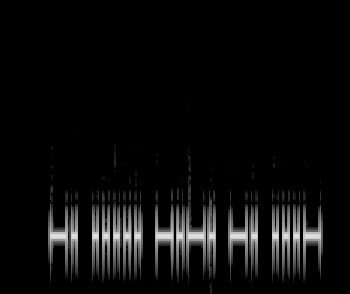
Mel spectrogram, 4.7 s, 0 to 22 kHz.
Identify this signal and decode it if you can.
Morse code, heard as a keyed tone, about 17 wpm, 700 Hz. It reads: N5CNV
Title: USA Call Signs - 5 Characters - Repeated 3x - 17wpm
